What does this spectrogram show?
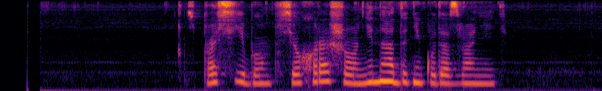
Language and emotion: Russian, positive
